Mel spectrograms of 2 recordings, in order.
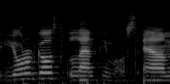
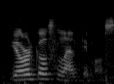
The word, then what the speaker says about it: Yorgos Lanthimos: Yes, so his name pronunciation is Yorgos Lanthimos. His name is Greek, and he's a Greek film director, so it's a little harder to pronounce, but I listened to a pronunciation, and it's Yorgos Lanthimos.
